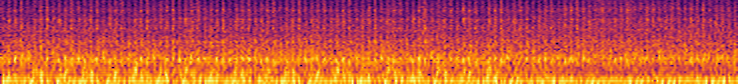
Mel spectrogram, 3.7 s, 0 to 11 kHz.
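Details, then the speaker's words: 2010 Subaru Forester 2.0 diesel, manual, at idle: a mid-pitched damper-flywheel rattle that goes away when the clutch is pressed, while a duller knock stays. The crank pulley also wobbles. The flywheel fault was confirmed after the gearbox was removed. "Вот такой вот шум в районе маховика, демпфирующий, здесь маховик стоит. Когда выжимается сцепление, этот шум пропадает, один из шумов."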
